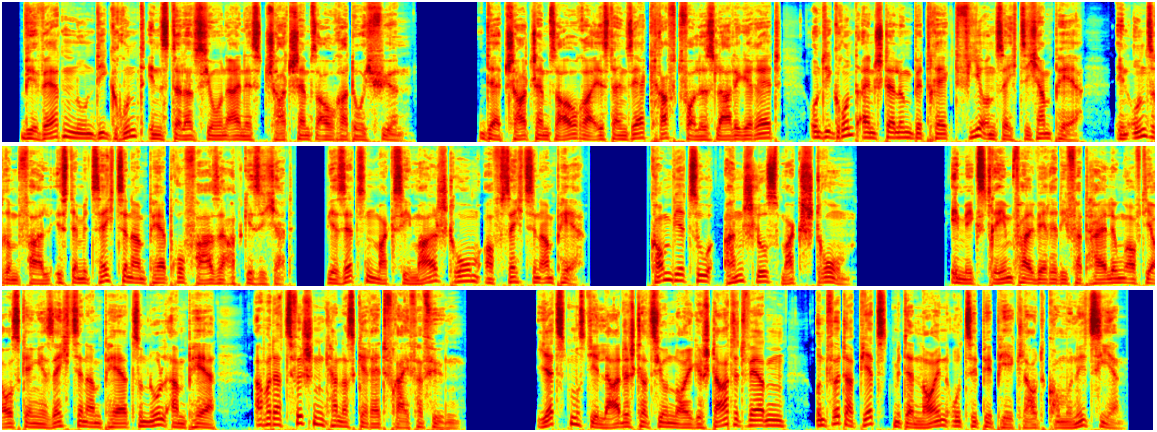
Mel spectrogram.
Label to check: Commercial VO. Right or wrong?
Wrong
